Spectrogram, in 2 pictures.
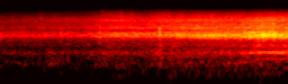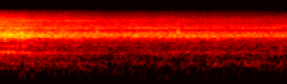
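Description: Car traffic hums nearby.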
